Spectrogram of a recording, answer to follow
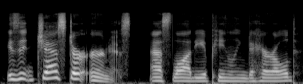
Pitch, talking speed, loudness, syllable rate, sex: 180 Hz, 195 wpm, -19 LUFS, 5.9 syllables/s, female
